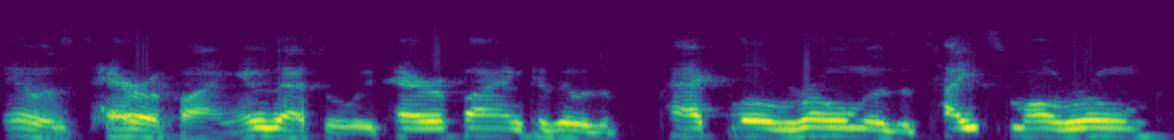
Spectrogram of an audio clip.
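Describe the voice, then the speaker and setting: A man's voice: medium pitch, fairly even intonation, fairly quick, narrow, tinny audio. A man, a stand-up comedian, chatting loosely in an interview about his start in comedy and laughing often. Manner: laughs often, rambling storytelling. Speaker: guest comedian. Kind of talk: casual interview chat.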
